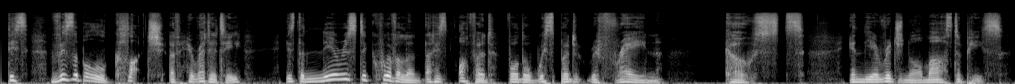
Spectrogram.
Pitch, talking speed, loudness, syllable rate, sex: 125 Hz, 125 wpm, -18 LUFS, 5.3 syllables/s, male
